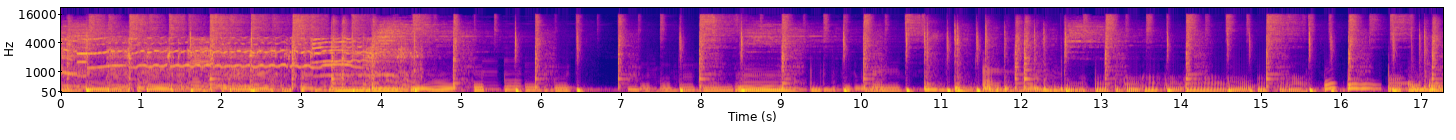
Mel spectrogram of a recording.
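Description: Rock band playing an instrumental passage: electric bass and drum kit under a lead guitar line that wavers in pitch for the first four seconds. The lead then drops out, bass and drums carry on, the sound almost stops for a moment around seven seconds in, and the band then picks back up.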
